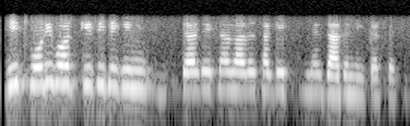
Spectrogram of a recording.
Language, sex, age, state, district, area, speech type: Urdu, other, 18-30, Uttar Pradesh, Mau, urban, conversation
